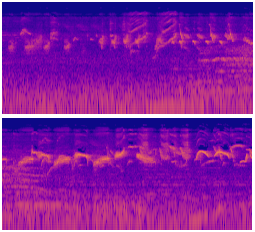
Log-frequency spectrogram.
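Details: Chinese hwamei singing in a song contest during its moulting season. Rich, varied whistled phrases pour out in quick succession, with sweeping and trilled notes. They grow louder and more fluid in the second half, over a faint low background rumble.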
